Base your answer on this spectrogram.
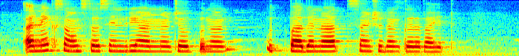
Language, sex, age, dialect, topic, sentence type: Marathi, female, 18-24, Standard Marathi, agriculture, statement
